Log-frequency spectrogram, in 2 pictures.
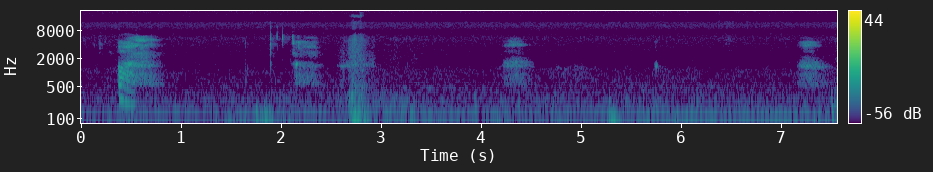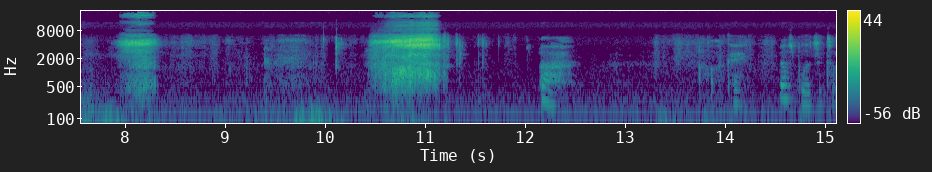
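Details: Adult's small sneezing fit: several short sneezes and sniffs with gasping breaths, with itchy, tickly, runny nose and watery eyes; a cat meows in the background.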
